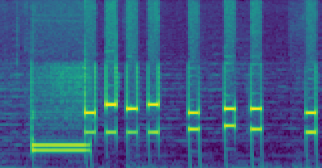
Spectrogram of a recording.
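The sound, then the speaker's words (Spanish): A steady dial tone sounds briefly, then gives way to eight short, evenly spaced touch-tone beeps as a phone number is keyed in to call a man's girlfriend. It is clear, with no talking. “Vamos a marcarle a tu morra para ser el detective.”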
